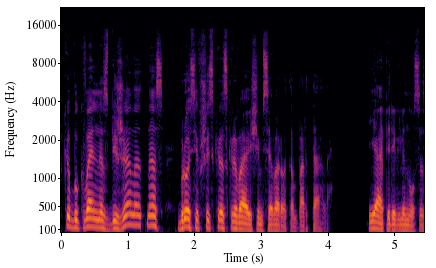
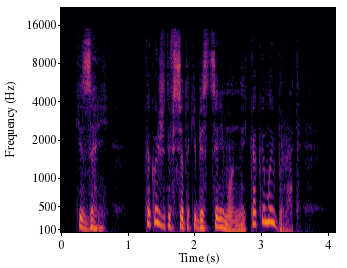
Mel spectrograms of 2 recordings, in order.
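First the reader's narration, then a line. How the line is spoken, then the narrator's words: Displeased whisper. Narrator (Russian): с недовольством прошептала Люча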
